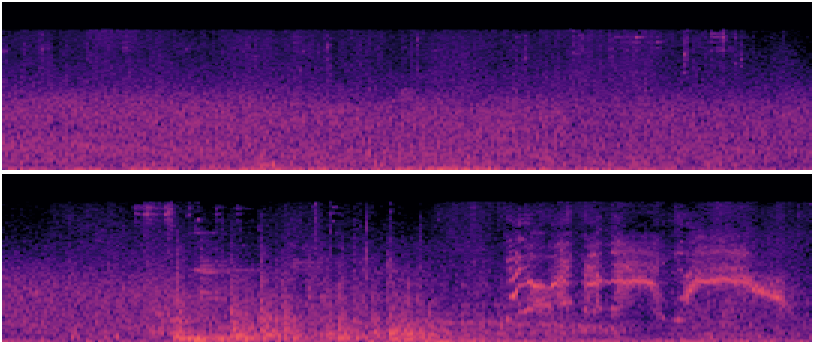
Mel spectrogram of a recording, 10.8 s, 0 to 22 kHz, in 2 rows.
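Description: Horse hooves clip-clop in Red Dead Redemption 2 on PS4, a steady patter under game dialogue and ambience, with a brief harsher burst near the end.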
